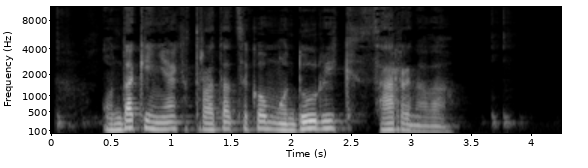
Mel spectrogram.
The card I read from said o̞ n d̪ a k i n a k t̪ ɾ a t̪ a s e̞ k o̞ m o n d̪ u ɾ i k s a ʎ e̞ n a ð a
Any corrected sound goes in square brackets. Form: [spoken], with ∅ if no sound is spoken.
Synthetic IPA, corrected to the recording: o̞ n d̪ a k i [ɲ] a k t̪ ɾ a t̪ a [t͡s] e̞ k o̞ m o n d̪ u ɾ i k s a [r] e̞ n a ð a

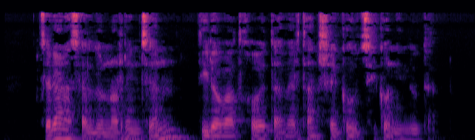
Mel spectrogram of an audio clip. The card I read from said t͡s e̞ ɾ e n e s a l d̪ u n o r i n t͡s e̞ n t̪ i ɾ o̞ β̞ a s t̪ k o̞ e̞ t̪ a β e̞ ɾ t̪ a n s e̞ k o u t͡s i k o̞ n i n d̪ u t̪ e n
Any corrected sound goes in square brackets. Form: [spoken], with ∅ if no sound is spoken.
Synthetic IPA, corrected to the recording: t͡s e̞ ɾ [a] n [a] s a l d̪ u n o r i n t͡s e̞ n t̪ i ɾ o̞ β̞ a [∅] t̪ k o̞ e̞ t̪ a β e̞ ɾ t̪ a n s e̞ k o u t͡s i k o̞ n i n d̪ u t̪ e n

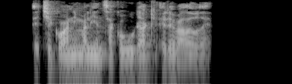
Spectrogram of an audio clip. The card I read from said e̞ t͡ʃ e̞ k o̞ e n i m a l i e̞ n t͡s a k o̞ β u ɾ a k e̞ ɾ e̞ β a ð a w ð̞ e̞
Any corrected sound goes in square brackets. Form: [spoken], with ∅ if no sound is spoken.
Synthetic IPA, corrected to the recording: e̞ t͡ʃ e̞ k o̞ [a] n i m a l i e̞ n t͡s a k o̞ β u ɾ a k e̞ ɾ e̞ β a ð a w ð̞ e̞

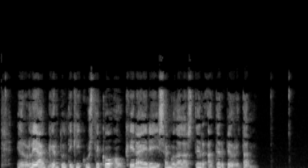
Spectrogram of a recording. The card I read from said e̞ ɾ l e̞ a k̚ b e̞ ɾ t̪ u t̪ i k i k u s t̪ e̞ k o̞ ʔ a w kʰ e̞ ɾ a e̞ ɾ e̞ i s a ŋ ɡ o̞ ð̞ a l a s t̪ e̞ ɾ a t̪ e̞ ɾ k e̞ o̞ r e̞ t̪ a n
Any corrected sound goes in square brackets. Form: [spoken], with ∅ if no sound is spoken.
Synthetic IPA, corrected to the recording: e̞ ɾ l e̞ a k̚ [ɡ] e̞ ɾ t̪ u t̪ i k i k u s t̪ e̞ k o̞ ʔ a w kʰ e̞ ɾ a e̞ ɾ e̞ i s a ŋ ɡ o̞ ð̞ a l a s t̪ e̞ ɾ a t̪ e̞ ɾ [p] e̞ o̞ r e̞ t̪ a n

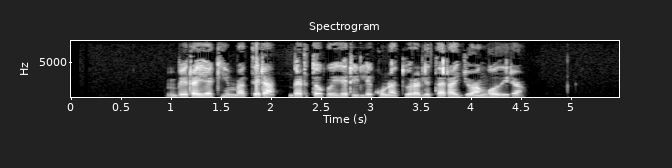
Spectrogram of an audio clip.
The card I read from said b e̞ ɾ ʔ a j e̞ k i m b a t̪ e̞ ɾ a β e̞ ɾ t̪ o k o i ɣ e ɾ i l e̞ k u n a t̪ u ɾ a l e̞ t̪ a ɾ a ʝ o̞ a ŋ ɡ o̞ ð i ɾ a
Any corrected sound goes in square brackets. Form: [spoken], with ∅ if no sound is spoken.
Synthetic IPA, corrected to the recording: b e̞ ɾ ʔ a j e̞ k i m b a t̪ e̞ ɾ a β e̞ ɾ t̪ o k o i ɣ e ɾ i l e̞ k u n a t̪ u ɾ a l e̞ t̪ a ɾ a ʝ o̞ a ŋ ɡ o̞ ð i ɾ a

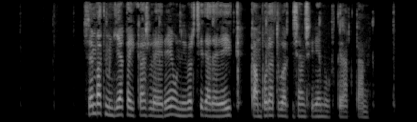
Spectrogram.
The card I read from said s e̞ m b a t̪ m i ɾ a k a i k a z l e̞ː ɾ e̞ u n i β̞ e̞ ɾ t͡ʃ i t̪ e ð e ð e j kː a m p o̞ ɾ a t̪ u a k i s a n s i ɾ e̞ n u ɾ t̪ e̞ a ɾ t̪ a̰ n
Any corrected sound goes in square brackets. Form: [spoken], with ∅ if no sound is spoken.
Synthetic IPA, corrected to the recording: s e̞ m b a t̪ m i [ʎ] a k a i k a z l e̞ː ɾ e̞ u n i β̞ e̞ ɾ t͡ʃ i t̪ [a] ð e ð e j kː a m p o̞ ɾ a t̪ u a k i s a n s i ɾ e̞ n u ɾ t̪ e̞ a ɾ t̪ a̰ n

